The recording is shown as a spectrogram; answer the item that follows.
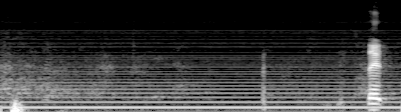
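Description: Steady electrical mains hum in the sound system, a low, even drone, with a brief low thump just after the start and a faint tick about halfway through.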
